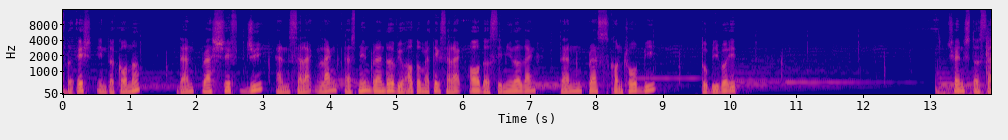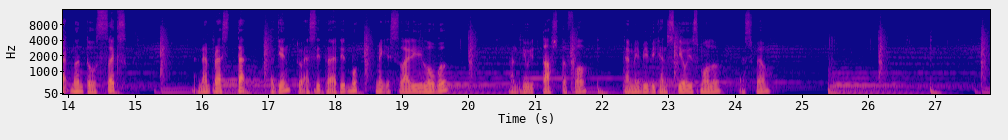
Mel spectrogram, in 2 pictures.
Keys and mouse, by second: 0.8-1.4 drag, 2.6 shift+g, 8.6 ctrl+z, 9.1 ctrl+b, 14.1-15.9 drag, 17.1 Tab, 18.4 g, 22.0 middle click, 22.8 s, 25.2 shift+middle click, 25.5 g.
